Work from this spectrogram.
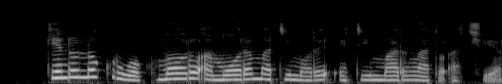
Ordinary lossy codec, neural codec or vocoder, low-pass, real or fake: none; codec, 16 kHz, 4.8 kbps, FACodec; 7.2 kHz; fake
